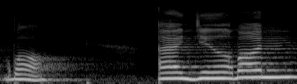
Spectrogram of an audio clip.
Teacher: kecil ajron kemudian huruf ro dibunyikan secara tafkhim karena r-nya berbaris di atas baris tanwin fathah maka cara membunyikannya adalah dibunyikan dengan menebalkannya pangkal lidah kita naik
